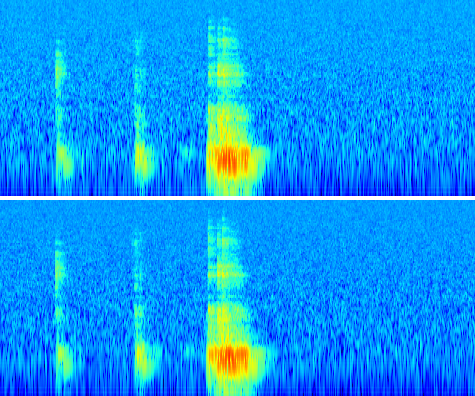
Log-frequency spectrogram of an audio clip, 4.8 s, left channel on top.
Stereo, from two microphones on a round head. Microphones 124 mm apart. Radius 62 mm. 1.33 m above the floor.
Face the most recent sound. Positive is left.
turn(degrees=-85)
